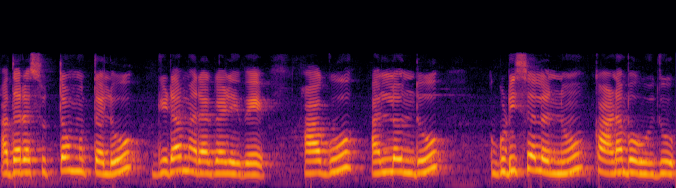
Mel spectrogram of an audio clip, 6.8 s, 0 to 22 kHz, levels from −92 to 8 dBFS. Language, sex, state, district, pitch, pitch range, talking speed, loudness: Kannada, female, Karnataka, Bangalore, 240 Hz, 225-260 Hz, 70 wpm, -13 LUFS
